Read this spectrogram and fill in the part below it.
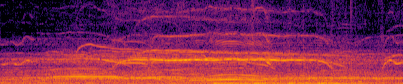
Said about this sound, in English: And then a huge cheer goes up. All of this cheering is because they've just hoisted a giant flag on top of a huge building.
